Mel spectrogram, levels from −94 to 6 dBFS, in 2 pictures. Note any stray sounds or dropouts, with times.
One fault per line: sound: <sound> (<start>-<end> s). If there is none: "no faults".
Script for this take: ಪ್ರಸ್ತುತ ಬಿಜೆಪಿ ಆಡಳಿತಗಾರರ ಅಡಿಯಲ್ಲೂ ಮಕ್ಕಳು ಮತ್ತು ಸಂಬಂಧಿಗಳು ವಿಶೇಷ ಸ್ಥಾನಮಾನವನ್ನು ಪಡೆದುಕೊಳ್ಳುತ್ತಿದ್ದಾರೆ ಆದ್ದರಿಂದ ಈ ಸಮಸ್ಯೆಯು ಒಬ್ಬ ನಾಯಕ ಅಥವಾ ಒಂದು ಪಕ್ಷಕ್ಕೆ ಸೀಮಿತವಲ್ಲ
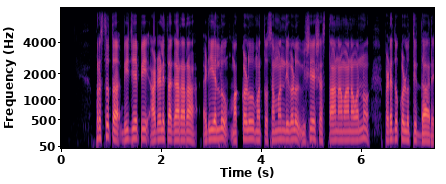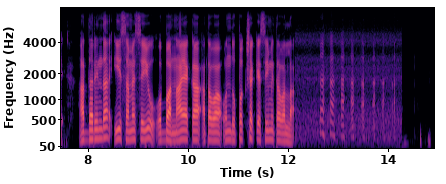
sound: laugh (12.6-14.2 s)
